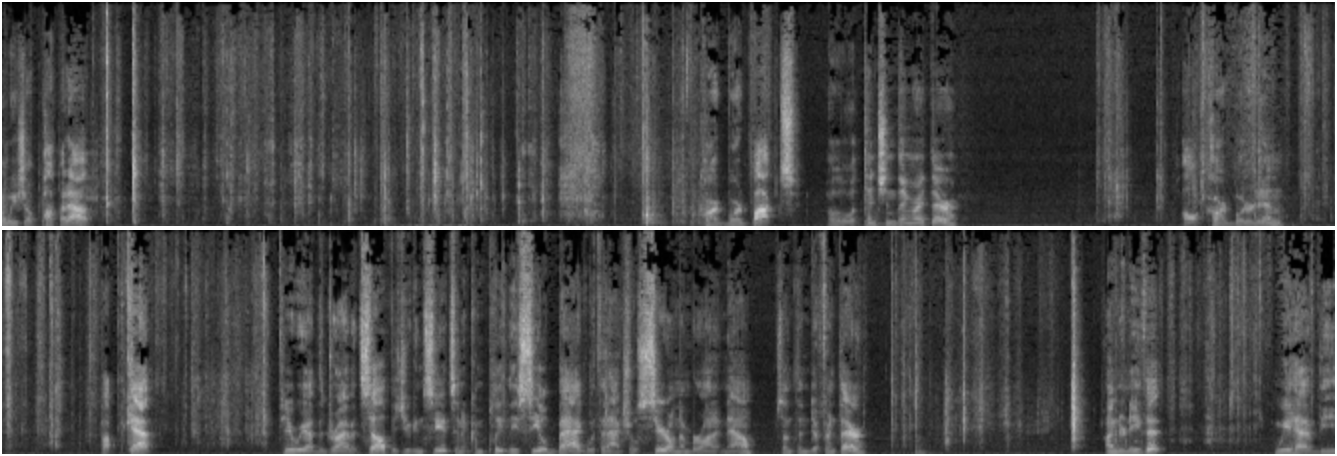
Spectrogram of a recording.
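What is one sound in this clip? Cardboard packaging scrapes and rustles as hands open a box.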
